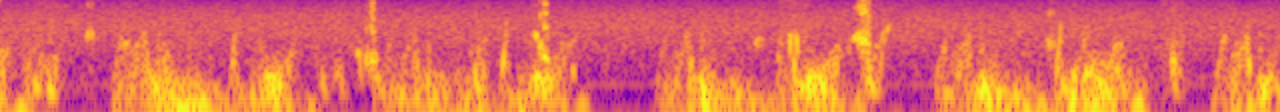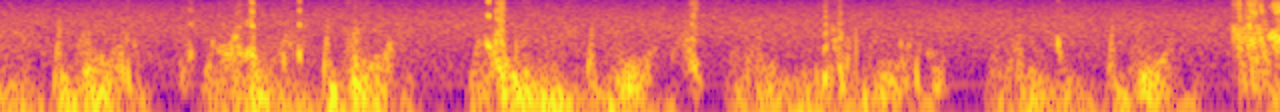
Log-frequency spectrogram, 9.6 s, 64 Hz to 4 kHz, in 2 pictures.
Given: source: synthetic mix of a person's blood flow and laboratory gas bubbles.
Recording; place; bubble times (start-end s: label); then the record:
Doppler ultrasound of blood flow; precordium
0.08-0.25 s: bubbles
0.32-0.36 s: bubbles
0.45-0.50 s: bubbles
0.59-0.66 s: bubbles
1.19-1.46 s: bubbles
1.75-1.84 s: bubbles
1.97-2.19 s: bubbles
2.82-2.88 s: bubbles
2.92-3.09 s: bubbles
3.17-3.36 s: bubbles
3.92-4.08 s: bubbles
4.13-4.30 s: bubbles
4.36-4.46 s: bubbles
5.17-5.33 s: bubbles
5.47-5.54 s: bubbles
5.58-5.97 s: bubbles
6.09-6.19 s: bubbles
6.58-7.10 s: bubbles
7.31-7.45 s: bubbles
7.83-8.01 s: bubbles
8.15-8.37 s: bubbles
8.73-8.81 s: bubbles
9.39-9.61 s: bubbles
From the record:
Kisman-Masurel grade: 242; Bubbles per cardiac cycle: several, 3 to 8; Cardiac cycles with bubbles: 100%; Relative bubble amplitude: moderate (0.250 to 0.450); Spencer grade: 3 (all of the cardiac periods contain showers or single bubble signals, but not dominating or overriding the cardiac motion signals); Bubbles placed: only in the low amplitude regions of the cardiac cycle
